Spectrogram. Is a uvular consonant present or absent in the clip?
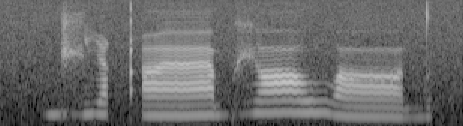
present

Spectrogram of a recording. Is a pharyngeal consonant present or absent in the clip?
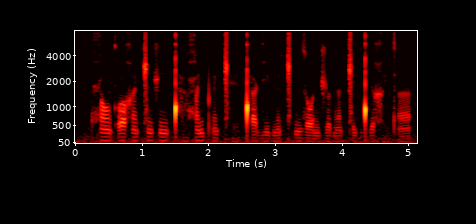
present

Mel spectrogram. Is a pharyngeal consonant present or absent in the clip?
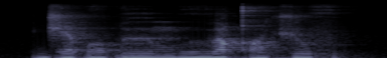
absent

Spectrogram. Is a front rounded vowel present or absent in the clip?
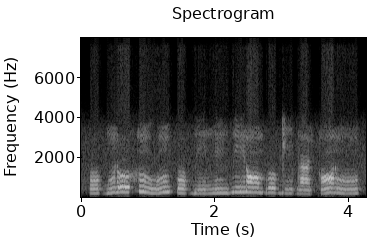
absent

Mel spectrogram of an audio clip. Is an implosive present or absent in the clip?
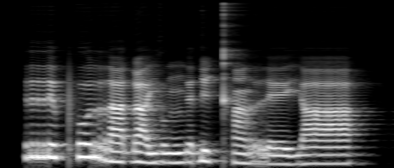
present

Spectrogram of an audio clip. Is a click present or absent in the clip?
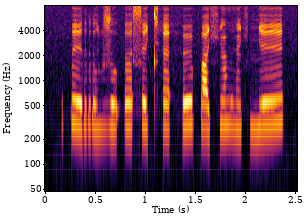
absent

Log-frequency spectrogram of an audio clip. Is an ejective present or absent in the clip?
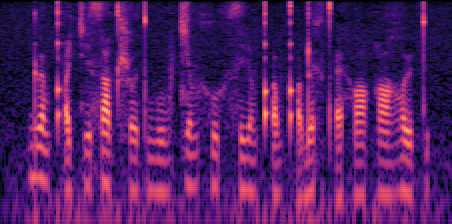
present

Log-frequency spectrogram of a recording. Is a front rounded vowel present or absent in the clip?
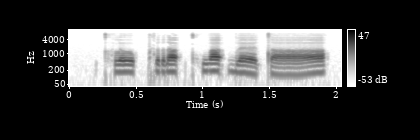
absent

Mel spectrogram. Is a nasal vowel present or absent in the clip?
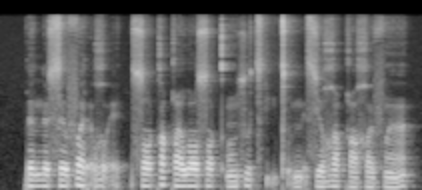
present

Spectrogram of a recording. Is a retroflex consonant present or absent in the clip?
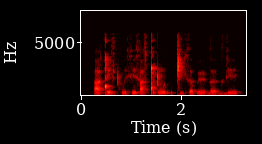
present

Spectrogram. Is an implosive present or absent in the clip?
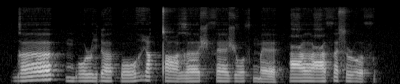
present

